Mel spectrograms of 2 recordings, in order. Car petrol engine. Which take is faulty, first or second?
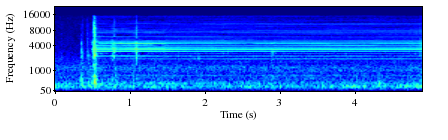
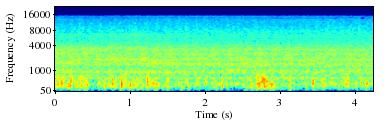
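first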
